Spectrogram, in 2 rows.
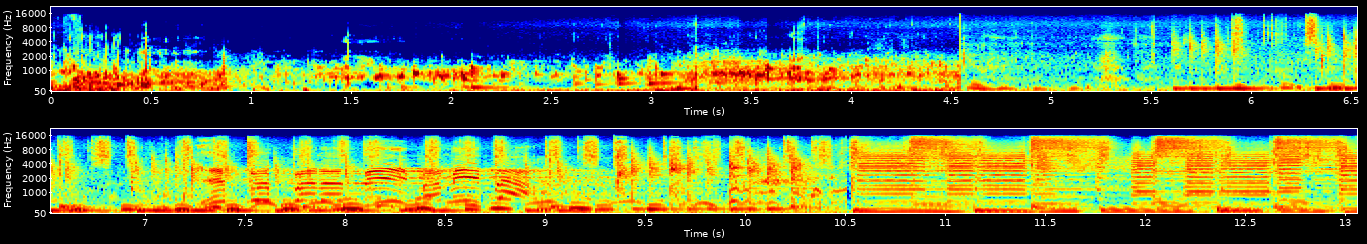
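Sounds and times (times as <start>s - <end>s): underwater water gurgling: 0.0s - 10.5s
music with low bass: 5.6s - 13.0s.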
